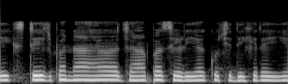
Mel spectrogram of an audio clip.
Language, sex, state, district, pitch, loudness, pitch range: Hindi, female, Punjab, Fazilka, 195 Hz, -15 LUFS, 190-205 Hz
